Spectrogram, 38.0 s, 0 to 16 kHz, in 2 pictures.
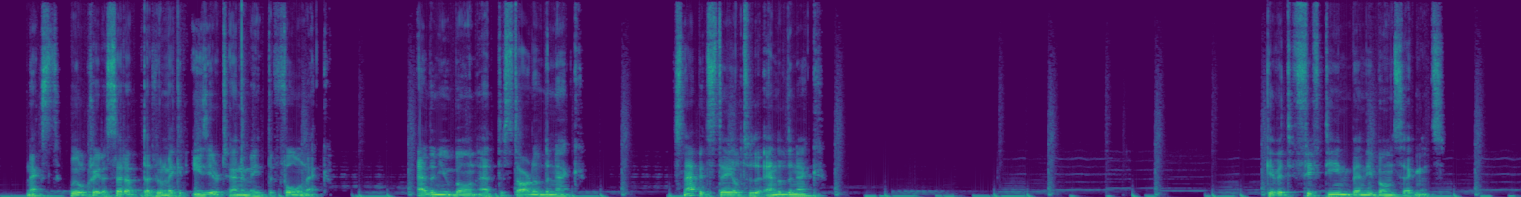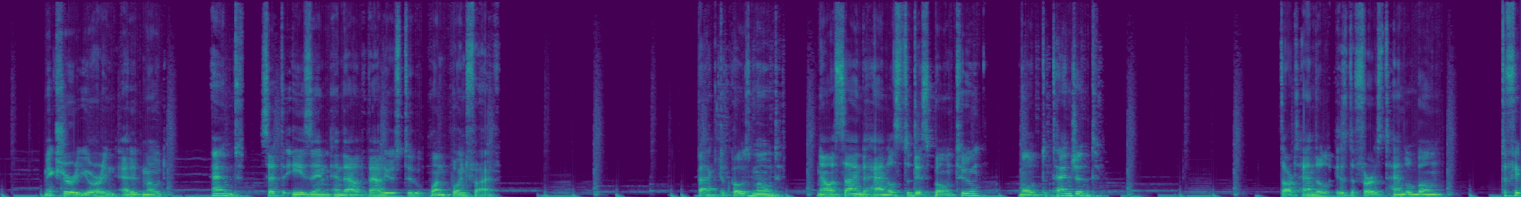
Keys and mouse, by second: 1.5 super+KP_6, 3.0 click, 4.4 shift+s, 6.8 shift+a, 7.4 click, 7.9 s, 9.4 click, 9.8 shift+s, 11.4 click, 12.0 shift+s, 13.5 click, 14.0 ctrl+alt+s, 17.0-19.2 drag, 21.7-26.4 drag, 28.3-29.1 drag, 31.0-32.0 drag, 32.5-34.3 drag, 35.2-38.0 drag.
